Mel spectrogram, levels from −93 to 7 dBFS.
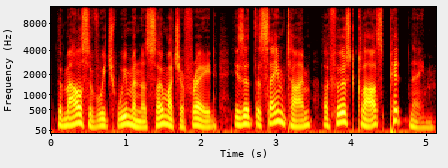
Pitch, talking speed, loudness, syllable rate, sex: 140 Hz, 220 wpm, -17 LUFS, 5.0 syllables/s, male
